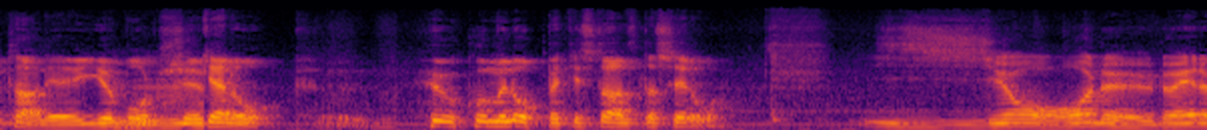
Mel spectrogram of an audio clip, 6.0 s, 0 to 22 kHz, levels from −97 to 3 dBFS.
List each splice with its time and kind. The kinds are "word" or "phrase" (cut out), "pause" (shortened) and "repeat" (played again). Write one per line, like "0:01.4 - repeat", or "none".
0:01.0 - word
0:02.0 - pause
